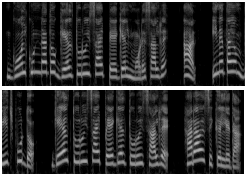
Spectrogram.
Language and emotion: Santali, neutral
